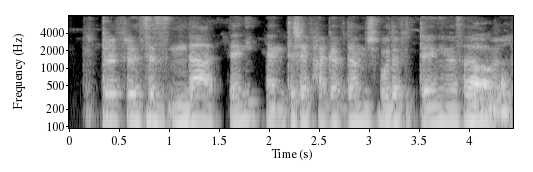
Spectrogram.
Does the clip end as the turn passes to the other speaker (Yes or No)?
Yes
